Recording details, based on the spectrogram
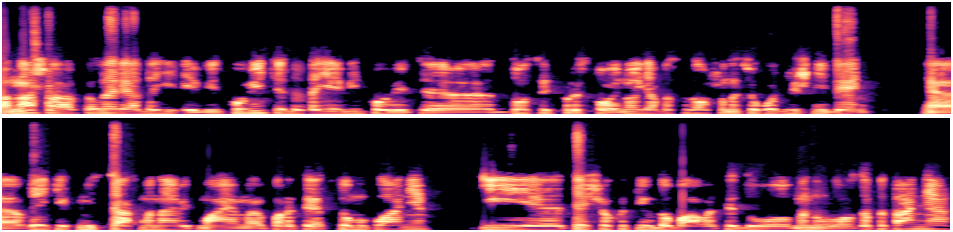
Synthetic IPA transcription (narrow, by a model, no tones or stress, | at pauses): nɑʃɐɐrt̪ɪlˠɛɾʲijɐd̪ɐjjɛʋʲid̪̚pɔʋʲidʲd̪jɛʋʲid̪̚pɔʋʲidʲd̪ɔsɪt̚ʲpɾɪst̪ɔjnɔjabɪskɐzɑwʃt͡ʃɔnɐsʲɔɦɔdʲnʲiʃnʲijd̪ɛnʲ | wd̪ɛjɐkʲɪxmʲisʲt͡sʲaxmɪnɑʋʲitʲmɑjempɐɾɐt̪ɛt̪t̪ʲɔmʊplˠɑnʲi | it̪ɛʃt͡ʃɔxɔtʲiwd̪ɔbɑʋɪt̪ɪd̪ɔmɪnulˠɔɦɔzɐpɪt̪ɑnʲːɐ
